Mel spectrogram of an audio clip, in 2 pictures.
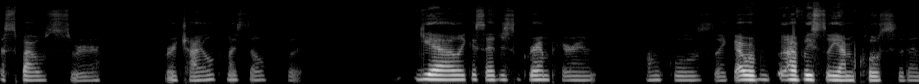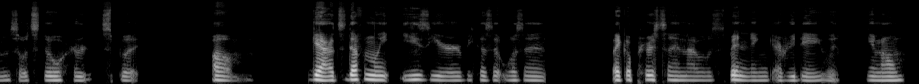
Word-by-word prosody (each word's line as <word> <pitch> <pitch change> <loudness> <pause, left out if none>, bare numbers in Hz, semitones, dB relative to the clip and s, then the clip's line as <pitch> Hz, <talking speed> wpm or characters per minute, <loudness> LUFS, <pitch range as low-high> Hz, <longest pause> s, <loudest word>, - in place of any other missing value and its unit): a 205 - -12
spouse 195 -1 -9
or 180 +2 -15 0.6
or - - -11
a - - -8
child 200 +4 -9
myself, 210 -1 -14 0.2
but - - -22 1.2
Yeah, 225 -2 +8
like 220 0 +1
I - - -1
said, 210 -1 -2
just 215 +1 -11
grandparents, 210 -1 -5 0.5
uncles, 200 -1 -12
like, 185 0 -15
I 210 - +4
wa 210 -1 +10 0.3
obviously, 215 -1 +5
I'm 195 0 +1
close 190 0 -4
to 185 - -15
them, 190 +1 -12
so 185 - -13
it 185 - -11
still 195 0 -3
hurts, 185 +5 -11
but, 185 -1 -9 0.7
um, 200 +1 -3 0.6
yeah, 210 -3 +7
it's 195 +3 -4
definitely 220 -2 +5
easier 205 -3 -3
because 200 0 -11
it 195 +1 -9
wasn't, 195 -2 -8 0.7
like, 200 0 +2
a 210 - +2
person 205 -2 -3
I 190 - -8
was 190 +1 -14
spending 190 -3 -1
every 185 0 -7
day 185 0 -7
with, 200 +1 -12 0.3
you 190 -1 -6
know? 185 +2 -2
200 Hz, 155 wpm, -23 LUFS, 190-210 Hz, 1.2 s, wa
